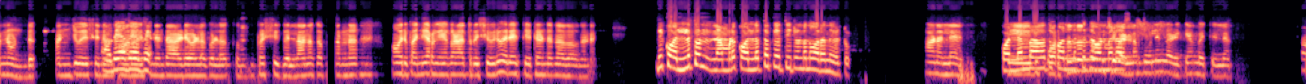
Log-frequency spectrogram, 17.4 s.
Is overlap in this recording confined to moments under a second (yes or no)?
no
